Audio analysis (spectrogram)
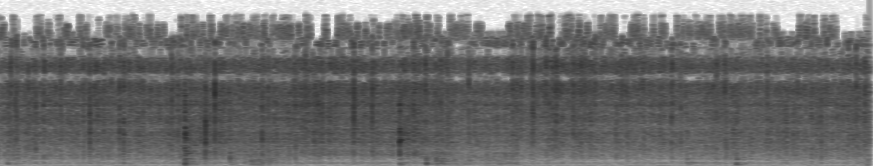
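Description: Beef fried rice crackles and sizzles steadily in a hot pan while a spatula scrapes and taps at irregular intervals, close up with no voices.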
